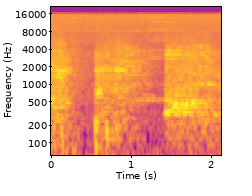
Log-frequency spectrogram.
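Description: Quiet hall room tone: a low steady background hiss, with a faint click about half a second in and a brief faint murmur near the end.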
